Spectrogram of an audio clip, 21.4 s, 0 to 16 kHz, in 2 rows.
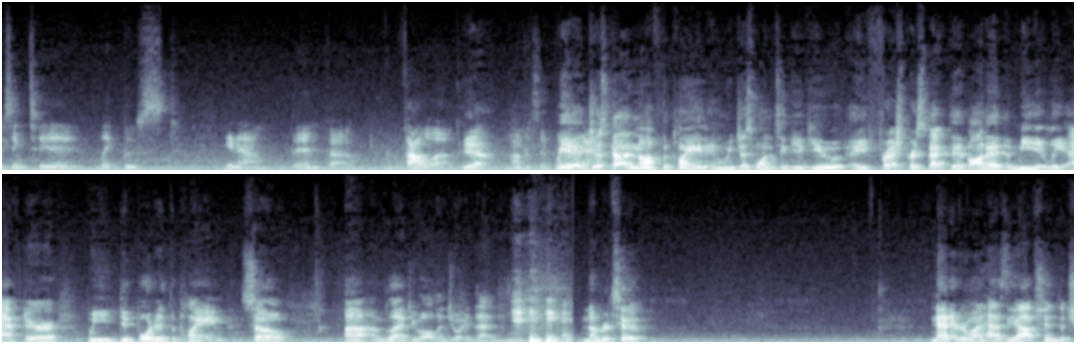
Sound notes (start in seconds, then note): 15.8 laughs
